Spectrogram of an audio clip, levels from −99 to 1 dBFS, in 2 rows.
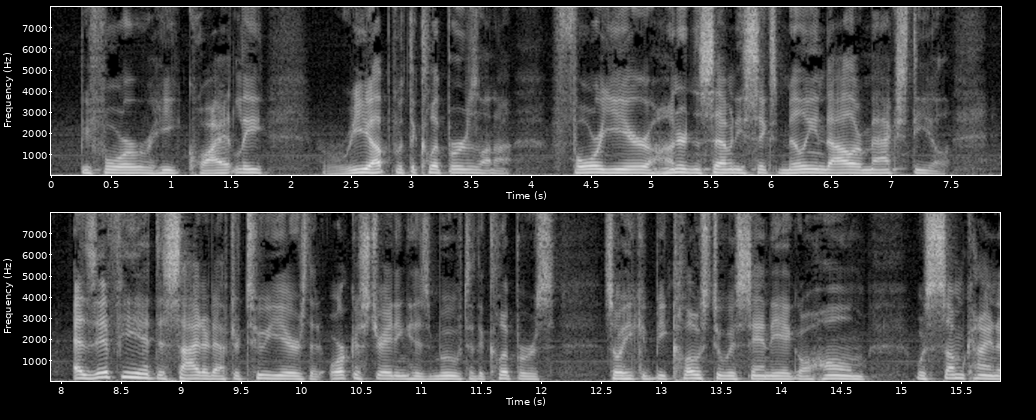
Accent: American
